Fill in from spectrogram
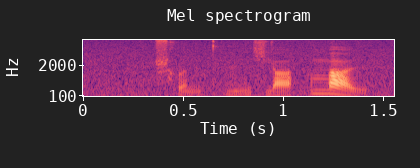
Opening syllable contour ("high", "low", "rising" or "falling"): low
